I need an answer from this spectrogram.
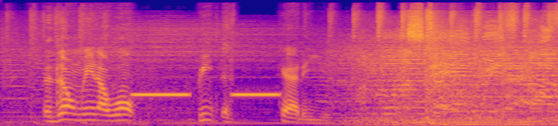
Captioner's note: beep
